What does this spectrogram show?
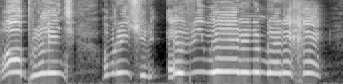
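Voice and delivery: put-on very high, loud Scouse accent, leaning on "America" ending. Voicing a coronavirus puppet asked how America is going: Scouse accent. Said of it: "He actually said America".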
